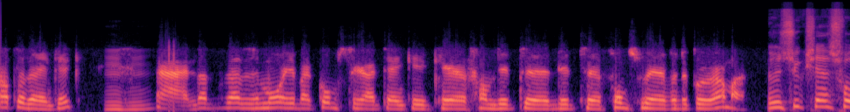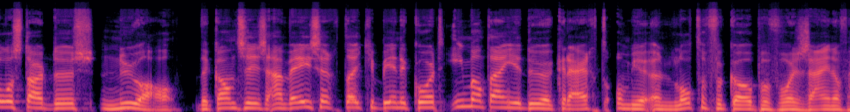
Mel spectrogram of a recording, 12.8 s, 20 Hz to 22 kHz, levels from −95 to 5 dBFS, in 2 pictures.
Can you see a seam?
no; 0 cuts

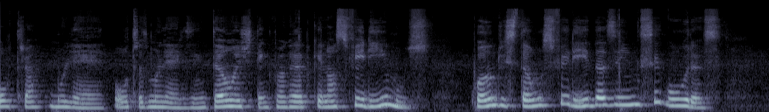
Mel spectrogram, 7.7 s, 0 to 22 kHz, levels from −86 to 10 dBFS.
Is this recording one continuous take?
no; 1 cut; at 1.1 s

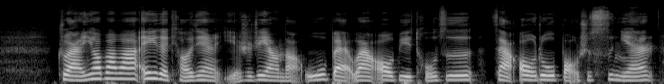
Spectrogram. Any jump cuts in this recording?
no; 0 cuts

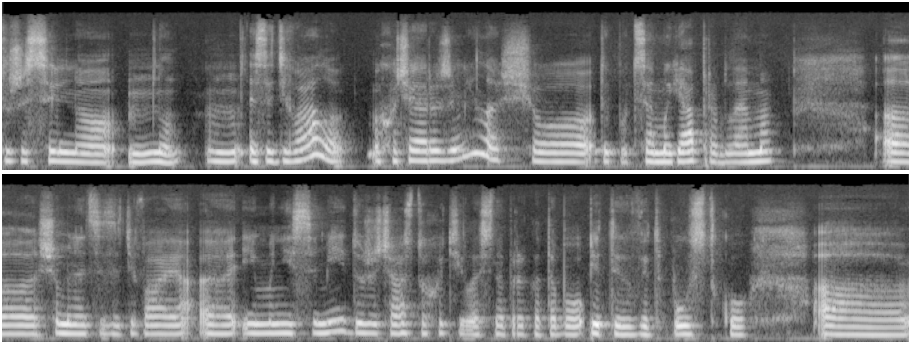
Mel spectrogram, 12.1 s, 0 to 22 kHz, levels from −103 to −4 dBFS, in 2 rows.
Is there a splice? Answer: yes; 2 cuts; at 3.9 s, 9.9 s

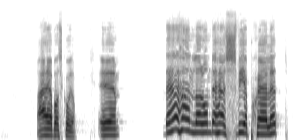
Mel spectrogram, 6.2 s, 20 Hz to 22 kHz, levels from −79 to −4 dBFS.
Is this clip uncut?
yes; 0 cuts

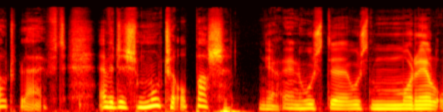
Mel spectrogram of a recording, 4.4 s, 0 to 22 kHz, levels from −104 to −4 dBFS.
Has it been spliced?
yes; 1 cut; at 2.8 s

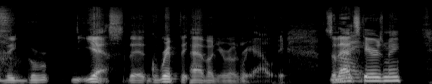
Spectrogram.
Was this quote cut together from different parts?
yes; 2 cuts; at 1.5 s, 1.9 s

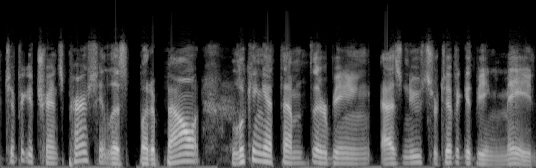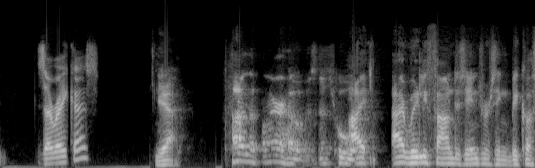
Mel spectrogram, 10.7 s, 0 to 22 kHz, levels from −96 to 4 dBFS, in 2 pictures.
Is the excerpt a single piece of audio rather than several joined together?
no; 5 cuts; at 3.1 s, 4.7 s, 7.7 s, 8.7 s, 9.3 s

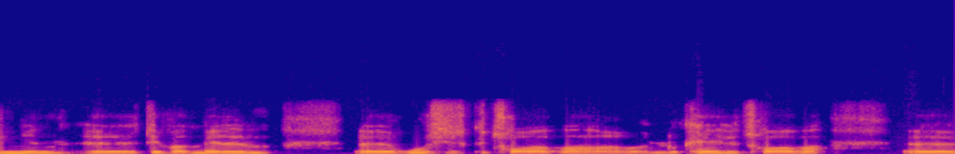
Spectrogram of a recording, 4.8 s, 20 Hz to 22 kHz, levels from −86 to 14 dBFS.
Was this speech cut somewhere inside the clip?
no; 0 cuts

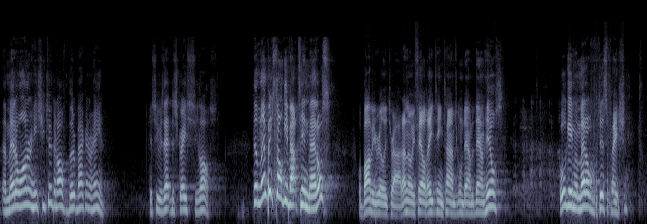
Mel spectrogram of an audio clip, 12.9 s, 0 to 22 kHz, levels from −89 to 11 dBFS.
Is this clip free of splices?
yes; 0 cuts

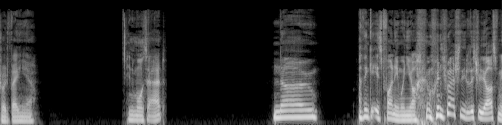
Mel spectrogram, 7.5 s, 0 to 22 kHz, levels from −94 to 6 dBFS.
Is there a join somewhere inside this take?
yes; 2 cuts; at 5.8 s, 6.2 s

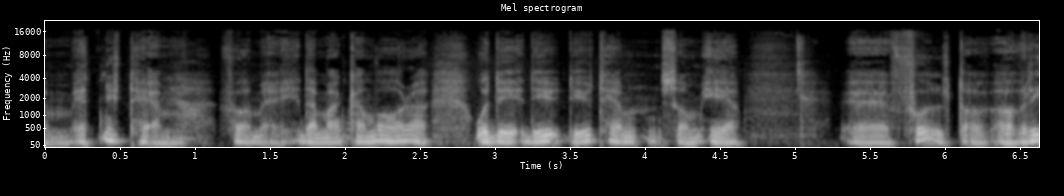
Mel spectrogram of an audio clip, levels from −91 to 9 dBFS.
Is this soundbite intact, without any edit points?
no; 1 cut; at 4.1 s

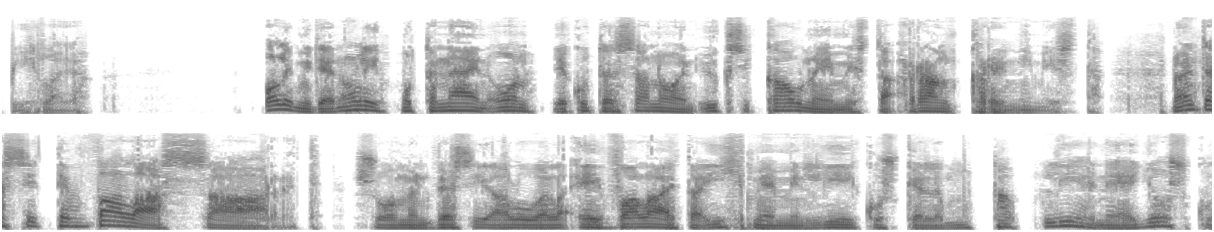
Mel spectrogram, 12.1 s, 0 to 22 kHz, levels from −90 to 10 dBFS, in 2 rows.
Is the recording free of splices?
no; 1 cut; at 7.7 s

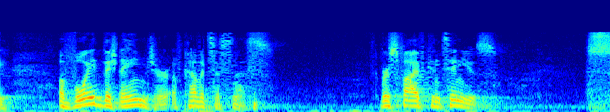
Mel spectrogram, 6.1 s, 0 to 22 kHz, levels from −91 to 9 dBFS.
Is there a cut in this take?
yes; 1 cut; at 1.1 s

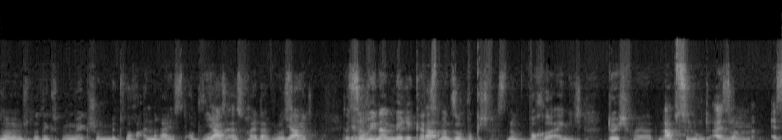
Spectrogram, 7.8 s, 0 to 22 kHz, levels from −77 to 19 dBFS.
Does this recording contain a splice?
no; 0 cuts

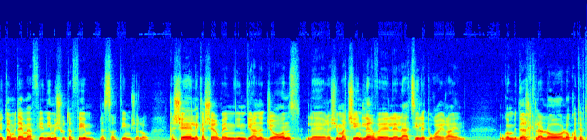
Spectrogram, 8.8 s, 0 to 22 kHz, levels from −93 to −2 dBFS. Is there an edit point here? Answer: yes; 1 cut; at 4.5 s

